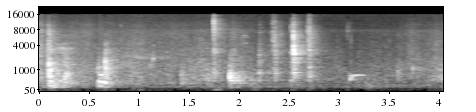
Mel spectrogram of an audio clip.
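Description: A light switch clicks.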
